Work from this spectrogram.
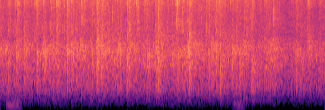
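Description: An audience at a church seminar applauds, giving steady, lively clapping at a moderate distance that continues evenly throughout, with a couple of brief low voice sounds underneath.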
